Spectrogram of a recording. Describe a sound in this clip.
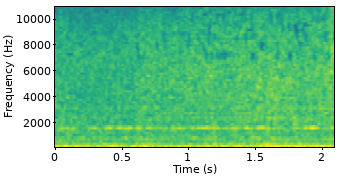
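Fire roars in a blast of flame.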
